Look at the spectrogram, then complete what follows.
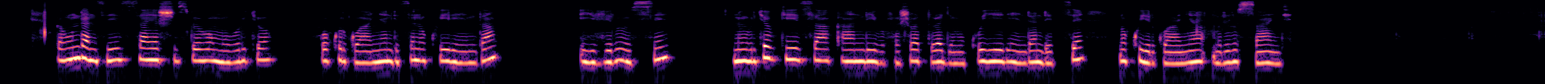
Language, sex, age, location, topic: Kinyarwanda, female, 18-24, Huye, health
